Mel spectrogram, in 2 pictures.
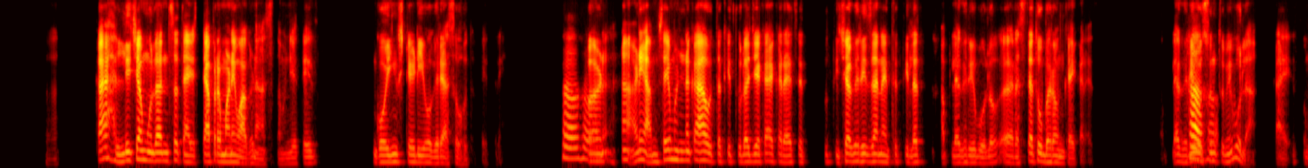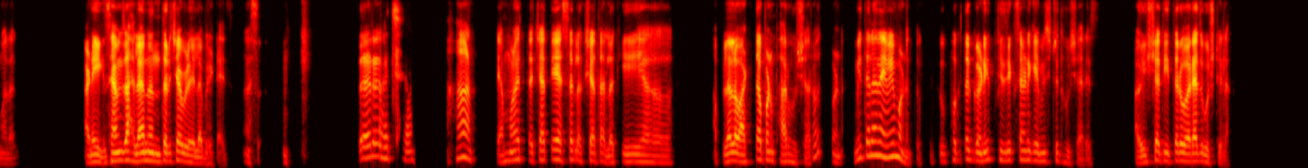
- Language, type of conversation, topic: Marathi, podcast, पर्याय जास्त असतील तर तुम्ही कसे निवडता?
- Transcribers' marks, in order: other background noise; in English: "गोइंग स्टेडी"; in English: "एक्झाम"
